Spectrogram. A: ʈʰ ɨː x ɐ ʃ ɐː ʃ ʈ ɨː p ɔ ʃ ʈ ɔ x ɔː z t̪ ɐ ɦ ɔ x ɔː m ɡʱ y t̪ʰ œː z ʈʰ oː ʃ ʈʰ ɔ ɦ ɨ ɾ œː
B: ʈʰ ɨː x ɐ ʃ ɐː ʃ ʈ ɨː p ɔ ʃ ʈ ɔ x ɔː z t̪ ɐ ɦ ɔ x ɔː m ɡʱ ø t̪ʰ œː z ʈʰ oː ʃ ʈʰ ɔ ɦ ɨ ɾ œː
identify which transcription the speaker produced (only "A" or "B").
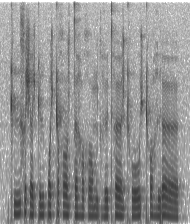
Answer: B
